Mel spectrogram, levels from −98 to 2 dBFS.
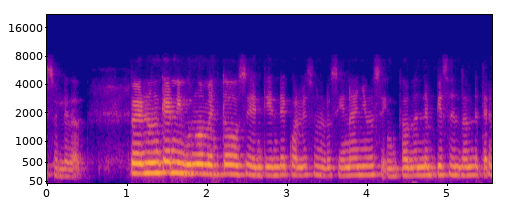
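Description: From 0.63 to 1.03 s a very faint delayed copy of the speech trails about 0.26 s behind, far quieter than the voice. This is echo leak, likely from a loudspeaker whose echo canceller let some pickup return. Between 2.05 and 2.17 s, and again at 4.55 to 4.59 s, the sound briefly smears and wobbles: short concealed packet loss, where missing audio was filled by extending the previous sound.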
